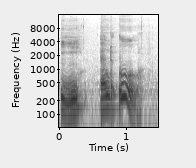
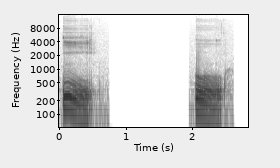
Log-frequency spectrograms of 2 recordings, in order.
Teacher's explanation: if you say these vowels in succession you may notice that your tongue is moving forward and backward as you say e u in terms of backness vowels are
